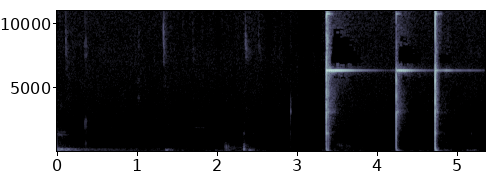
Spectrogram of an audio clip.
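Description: A copper coin is pinged three times on a silver tester to compare how different metals sound. Each strike gives a bright metallic ping with a high tone that rings briefly. Faint low handling knocks come before the strikes.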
